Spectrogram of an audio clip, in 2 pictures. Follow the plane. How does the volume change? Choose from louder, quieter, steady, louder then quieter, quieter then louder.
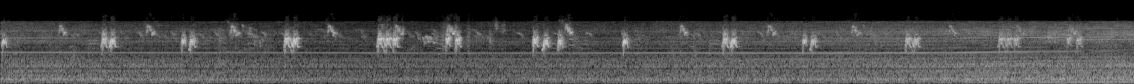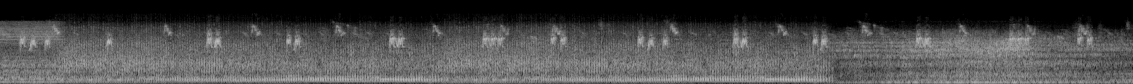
louder.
